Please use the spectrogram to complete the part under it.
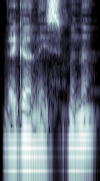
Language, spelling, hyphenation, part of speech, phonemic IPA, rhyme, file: Norwegian Bokmål, veganismene, ve‧ga‧nis‧me‧ne, noun, /ˈʋɛɡanɪsmənə/, -ənə, Nb-veganismene.ogg
- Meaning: definite plural of veganisme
